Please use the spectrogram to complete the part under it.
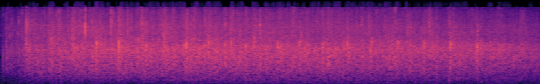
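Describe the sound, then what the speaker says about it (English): Sustained audience applause at a bluegrass concert featuring a high school alternative strings program, a dense, steady wash of many hands clapping at even loudness throughout, with no speech. "So let's give a round of applause in their honor."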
